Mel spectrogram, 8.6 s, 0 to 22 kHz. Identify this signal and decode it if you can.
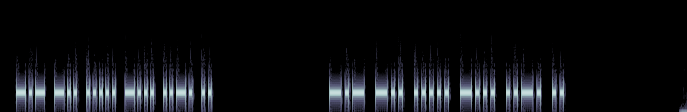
Morse code, heard as a keyed tone, about 31 wpm, 700 Hz. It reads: KD5BFI KD5BFI
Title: Speed Racing - USA 2x3 Call Signs 25wpm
